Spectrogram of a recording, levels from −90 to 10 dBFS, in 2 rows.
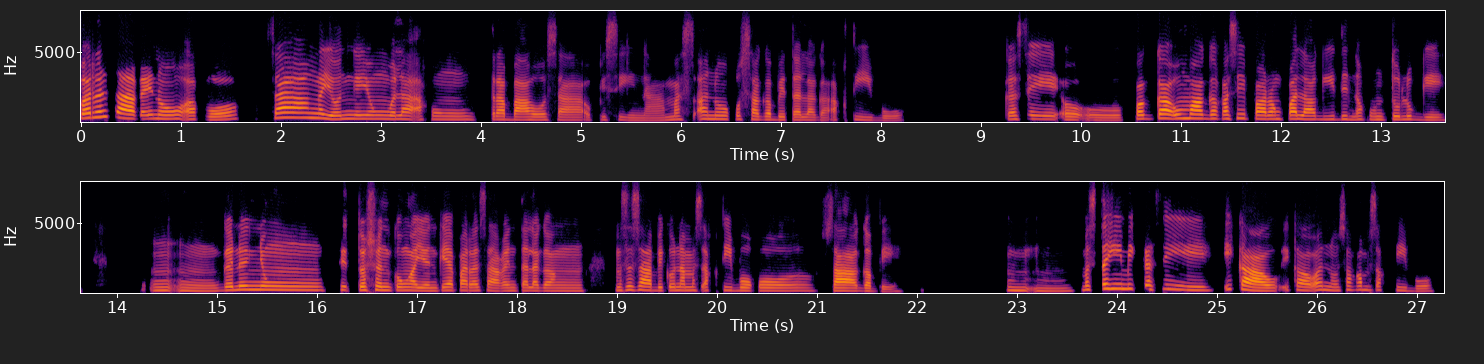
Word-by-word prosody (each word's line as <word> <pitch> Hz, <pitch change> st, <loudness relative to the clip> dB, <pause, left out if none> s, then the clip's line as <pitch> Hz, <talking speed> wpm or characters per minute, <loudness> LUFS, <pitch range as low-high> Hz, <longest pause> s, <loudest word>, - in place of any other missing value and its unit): Para 335 Hz, +4 st, +6 dB, 0.2 s
sa 300 Hz, -6 st, +9 dB
akin, 270 Hz, +1 st, +1 dB
oo, 265 Hz, 0 st, +1 dB
ako 235 Hz, +2 st, -2 dB, 0.2 s
sa 345 Hz, +1 st, +6 dB
ngayon 270 Hz, -4 st, 0 dB
ngayong 265 Hz, 0 st, -2 dB
wala 250 Hz, -1 st, 0 dB
akong 225 Hz, -1 st, -10 dB, 0.2 s
trabaho 205 Hz, -2 st, +1 dB
sa 185 Hz, -2 st, -5 dB
opisina 170 Hz, -4 st, -14 dB
mas, 220 Hz, +3 st, -8 dB
ano, 255 Hz, -1 st, -2 dB
ako -, -, -14 dB
sa 225 Hz, -1 st, -3 dB
gabi 210 Hz, -1 st, -4 dB
talaga 190 Hz, -2 st, -5 dB
aktibo. 165 Hz, -7 st, -13 dB, 1.0 s
Kasi 240 Hz, 0 st, -4 dB
oo, 175 Hz, -4 st, -6 dB
'pag 260 Hz, 0 st, +2 dB
ka 300 Hz, 0 st, +8 dB
umaga 290 Hz, -2 st, +4 dB
kasi 275 Hz, +3 st, -1 dB
parang 255 Hz, 0 st, +2 dB
palagi 235 Hz, -3 st, +1 dB
din 235 Hz, -2 st, -8 dB
akong 220 Hz, -2 st, -9 dB
tulog, 225 Hz, -1 st, -5 dB
eh, 185 Hz, -1 st, -6 dB, 0.7 s
Mm. 205 Hz, -4 st, -7 dB
Ganun, 270 Hz, +3 st, +3 dB
yung 265 Hz, 0 st, +2 dB, 0.6 s
sitwasyon 245 Hz, -1 st, 0 dB
ko 230 Hz, 0 st, -1 dB
ngayon. 210 Hz, -2 st, +1 dB
Kaya 225 Hz, 0 st, +2 dB
para 225 Hz, -1 st, 0 dB
sakin 205 Hz, -1 st, -2 dB
talagang 200 Hz, -2 st, -3 dB, 0.3 s
masasabi 240 Hz, -2 st, +1 dB
ko 230 Hz, -, -3 dB
na 230 Hz, 0 st, 0 dB
mas 230 Hz, 0 st, -6 dB
aktibo 215 Hz, -3 st, -4 dB
ko 210 Hz, +1 st, -3 dB, 0.5 s
sa 200 Hz, 0 st, +5 dB
gabi. 165 Hz, -4 st, -6 dB, 1.1 s
Mm, 190 Hz, -4 st, -9 dB
mas 275 Hz, +1 st, -4 dB
tahimik 335 Hz, -1 st, +2 dB
kasi, 300 Hz, +2 st, -1 dB, 0.6 s
ikaw, 230 Hz, -10 st, +6 dB
ikaw? 245 Hz, 0 st, 0 dB
ano, 255 Hz, -3 st, -5 dB
saan 265 Hz, +1 st, -7 dB
ka 265 Hz, -, -1 dB
mas 245 Hz, -, -14 dB
aktibo? 185 Hz, -7 st, -11 dB
225 Hz, 135 wpm, -21 LUFS, 200-255 Hz, 1.1 s, sa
